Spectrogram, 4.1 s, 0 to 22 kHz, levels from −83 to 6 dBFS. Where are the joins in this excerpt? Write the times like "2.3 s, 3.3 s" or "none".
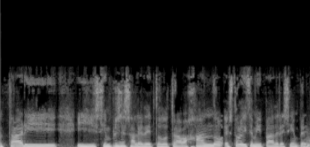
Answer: none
